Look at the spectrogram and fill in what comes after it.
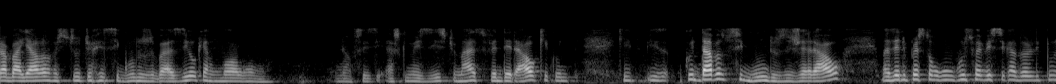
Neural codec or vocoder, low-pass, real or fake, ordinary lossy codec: codec, 24 kHz, 0.9 kbps, WavTokenizer, medium speech release version 2; 5.4 kHz; fake; none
